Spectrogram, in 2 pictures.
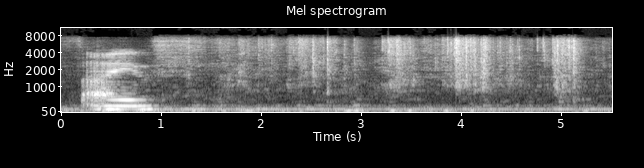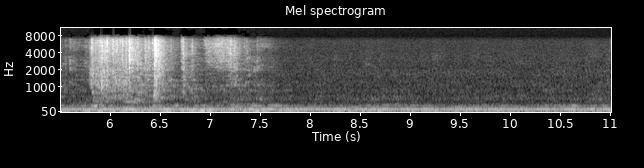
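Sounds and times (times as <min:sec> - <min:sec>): paper pages rustling: 0:01.0 - 0:07.6.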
